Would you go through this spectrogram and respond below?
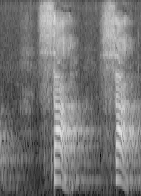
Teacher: tsa tsa lidah ujungnya ditempel di gigi atas jadi kayak digigit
